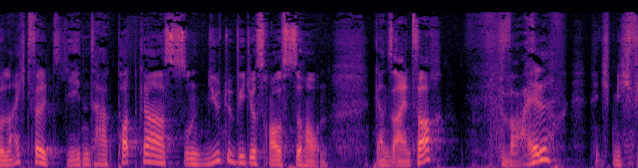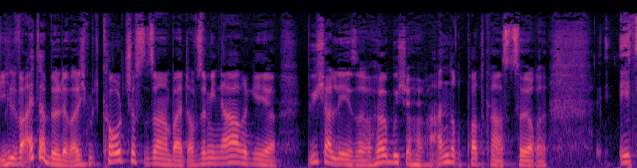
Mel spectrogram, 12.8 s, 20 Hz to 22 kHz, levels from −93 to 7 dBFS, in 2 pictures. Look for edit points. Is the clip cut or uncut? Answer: uncut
